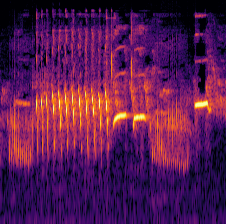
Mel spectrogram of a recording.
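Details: Canary held in the hand sings loudly: a low buzzy trill, a rapid pulsed roll of about a dozen notes, two pure whistles, another buzzy trill and a final bright whistle.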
